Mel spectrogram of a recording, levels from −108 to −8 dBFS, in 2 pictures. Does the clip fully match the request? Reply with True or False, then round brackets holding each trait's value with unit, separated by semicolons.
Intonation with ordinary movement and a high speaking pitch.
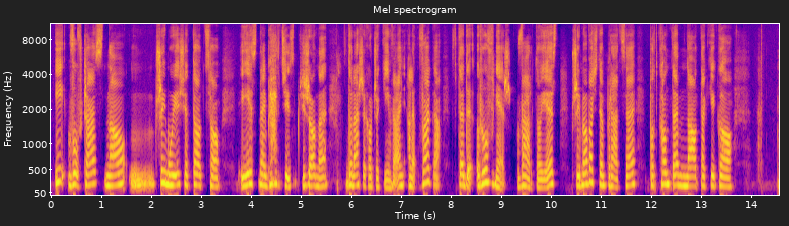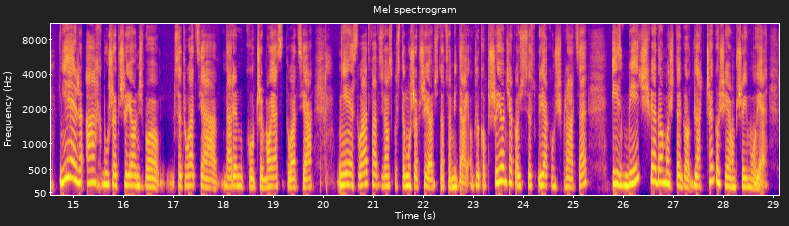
True (3.5 semitones; 195 Hz)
